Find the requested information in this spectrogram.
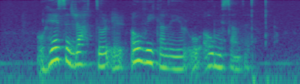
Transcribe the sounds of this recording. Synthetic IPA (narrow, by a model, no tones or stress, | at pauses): ɔ̰ɣɦɛːsɪnɾaht̪ʊɾɛ̰ɾoːwviːkalɪjʊɾɔ̰ɣʔoːwmɪsa̰nt̪ɪ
